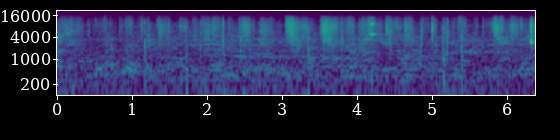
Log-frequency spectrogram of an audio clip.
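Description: Basketball bouncing on a hard outdoor court during a game: scattered sharp knocks, a louder one right at the start, under indistinct players' voices.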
